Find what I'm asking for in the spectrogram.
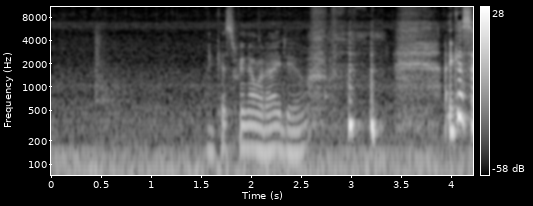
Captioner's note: laughs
